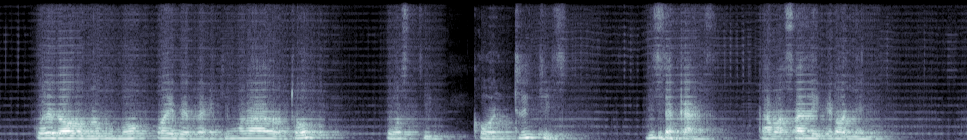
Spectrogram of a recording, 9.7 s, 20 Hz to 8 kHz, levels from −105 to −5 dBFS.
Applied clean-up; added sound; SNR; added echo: neural separator model SepFormer DNS4.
